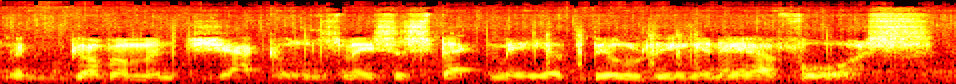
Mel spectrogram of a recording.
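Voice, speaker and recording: An actor playing a pompous industrialist ruler, delivering theatrical, oratorical propaganda with emphatic grandeur. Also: male voice, sits low, measured pace, background noise. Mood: proud, calculating. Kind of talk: propaganda address, theatrical game voice acting.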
